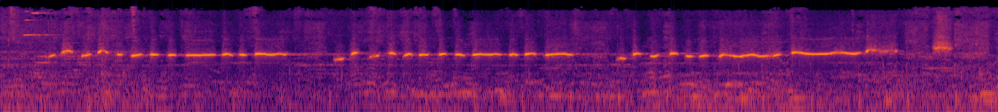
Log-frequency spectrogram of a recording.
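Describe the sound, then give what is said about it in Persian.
A person whistles a melodic tune while walking along, in steady, lilting phrases, the notes clear, with soft ambient noise underneath and no talking. “مقداری در سکوت راه رفتیم تا اینکه شروع کرد به سوت زدن.”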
